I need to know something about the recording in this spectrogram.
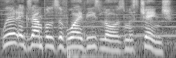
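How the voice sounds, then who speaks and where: A woman acts a tough young warrior in a game cutscene. Her mid-pitched voice is blunt and determined, with music clearly underneath. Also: unhurried, a bit bright, close to an everyday voice. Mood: blunt, wry. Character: tough, blunt Spartan mercenary daughter, determined. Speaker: actor voicing a game character. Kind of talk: dramatic video game acting.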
